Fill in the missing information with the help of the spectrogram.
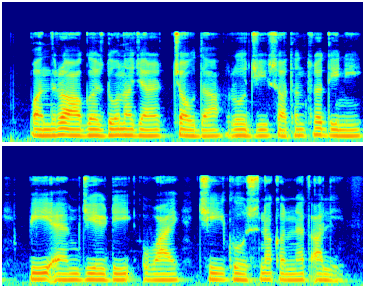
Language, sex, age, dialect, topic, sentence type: Marathi, male, 18-24, Varhadi, banking, statement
